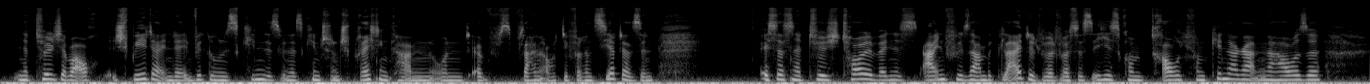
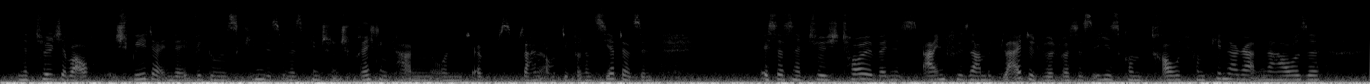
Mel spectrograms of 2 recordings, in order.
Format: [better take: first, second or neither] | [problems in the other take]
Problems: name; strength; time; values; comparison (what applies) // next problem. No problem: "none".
first | low rumble; loud; throughout; 2 dB below the speech; faint in the first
